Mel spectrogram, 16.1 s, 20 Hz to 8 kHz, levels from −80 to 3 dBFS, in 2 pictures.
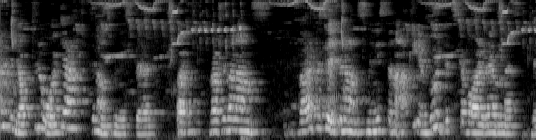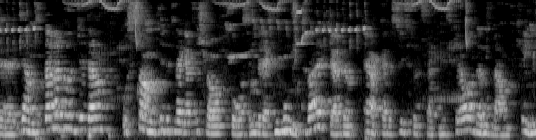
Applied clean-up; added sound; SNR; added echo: classical method WPE with log-MMSE.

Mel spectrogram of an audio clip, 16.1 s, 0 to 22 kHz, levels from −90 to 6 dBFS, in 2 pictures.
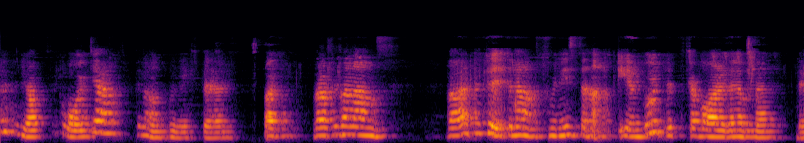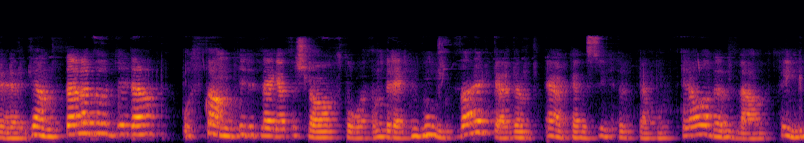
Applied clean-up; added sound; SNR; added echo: neural mask model DeepFilterNet 3.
